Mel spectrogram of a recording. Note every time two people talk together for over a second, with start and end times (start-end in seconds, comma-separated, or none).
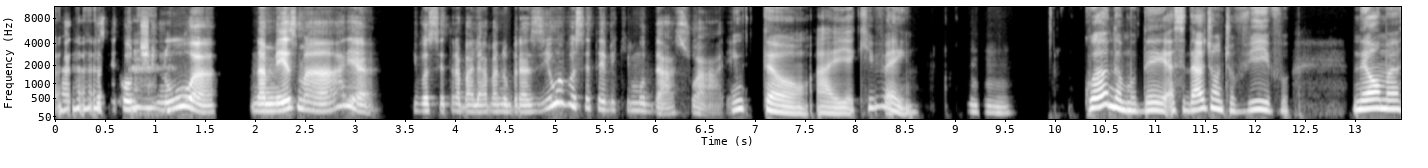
none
